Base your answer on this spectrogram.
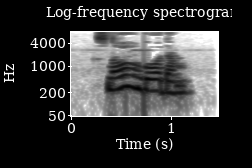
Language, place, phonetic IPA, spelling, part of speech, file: Russian, Saint Petersburg, [ˈs‿novɨm ˈɡodəm], с Новым годом, interjection, LL-Q7737 (rus)-с Новым годом.wav
- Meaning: Happy New Year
